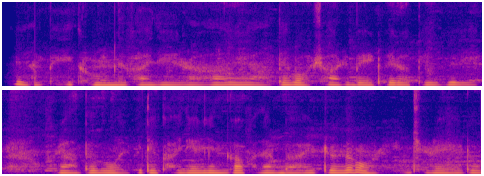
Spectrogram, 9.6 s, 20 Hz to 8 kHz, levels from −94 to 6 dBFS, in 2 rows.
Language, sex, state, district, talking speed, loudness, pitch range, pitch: Hindi, female, Uttar Pradesh, Ghazipur, 205 wpm, -36 LUFS, 185-195 Hz, 190 Hz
